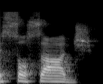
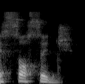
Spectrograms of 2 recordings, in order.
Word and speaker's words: sausage: the edge anything because they'll say sausage but they need to say sausage sausage rhymes with language yeah so how's that like it has an edge ending Edge and sometimes see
